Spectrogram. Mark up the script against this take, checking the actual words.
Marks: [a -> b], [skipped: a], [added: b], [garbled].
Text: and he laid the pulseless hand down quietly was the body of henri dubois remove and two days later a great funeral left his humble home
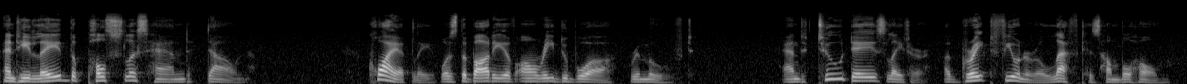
and he laid the pulseless hand down quietly was the body of henri dubois [remove -> removed] and two days later a great funeral left his humble home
